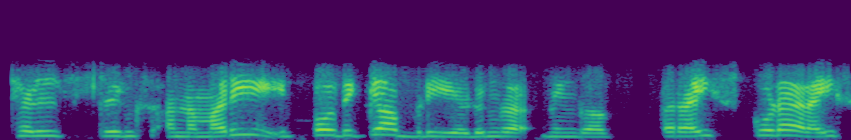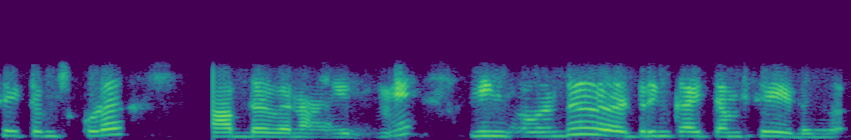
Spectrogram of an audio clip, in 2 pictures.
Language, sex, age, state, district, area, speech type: Tamil, female, 18-30, Tamil Nadu, Krishnagiri, rural, conversation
